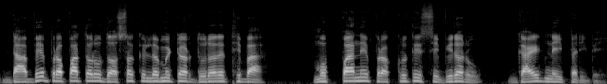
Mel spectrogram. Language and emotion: Odia, neutral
